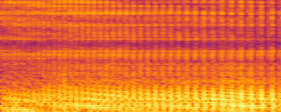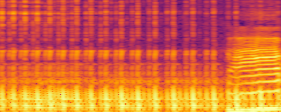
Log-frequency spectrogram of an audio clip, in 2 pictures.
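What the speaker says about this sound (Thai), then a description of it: "เหมือนมอเตอร์เดินอะไรสักอย่างหรือว่ามีการขัดสี อะไรสักอย่างนะครับ" An inverter refrigerator's freezer compartment makes a loud motor-like noise, a steady, close, pulsing drone that runs throughout and shifts to a rising whine near the end.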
